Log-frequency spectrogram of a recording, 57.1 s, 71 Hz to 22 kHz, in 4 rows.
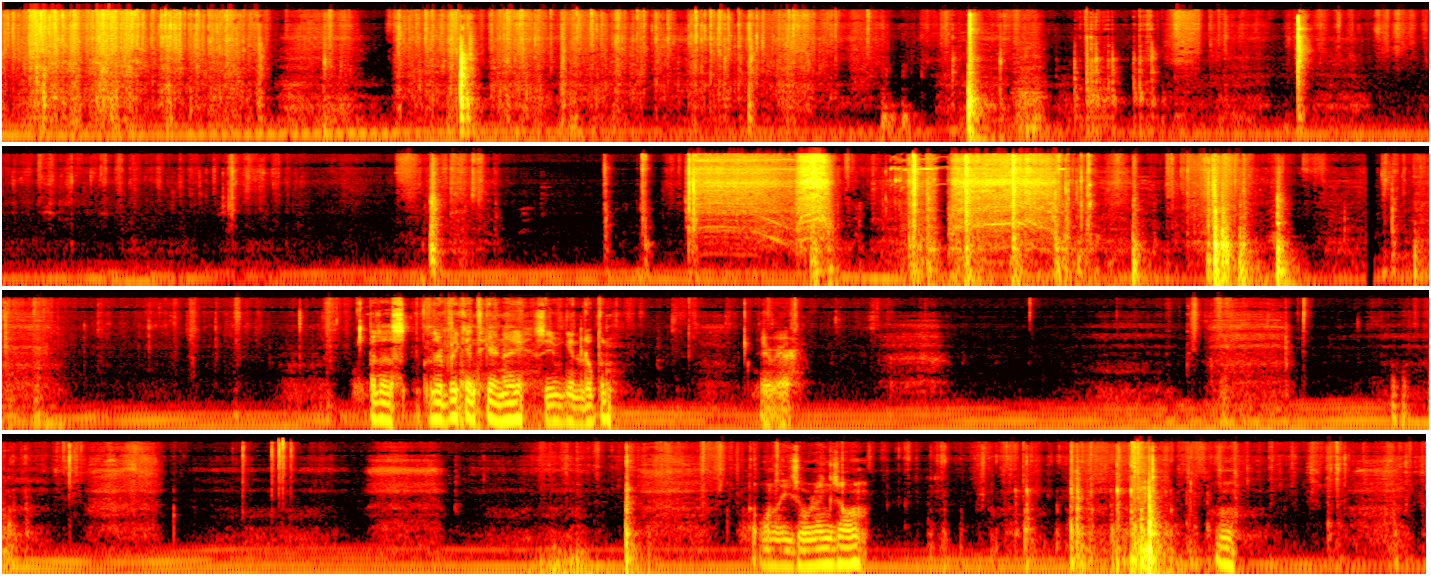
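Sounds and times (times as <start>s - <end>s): low steady hum: 27.2s - 57.0s.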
